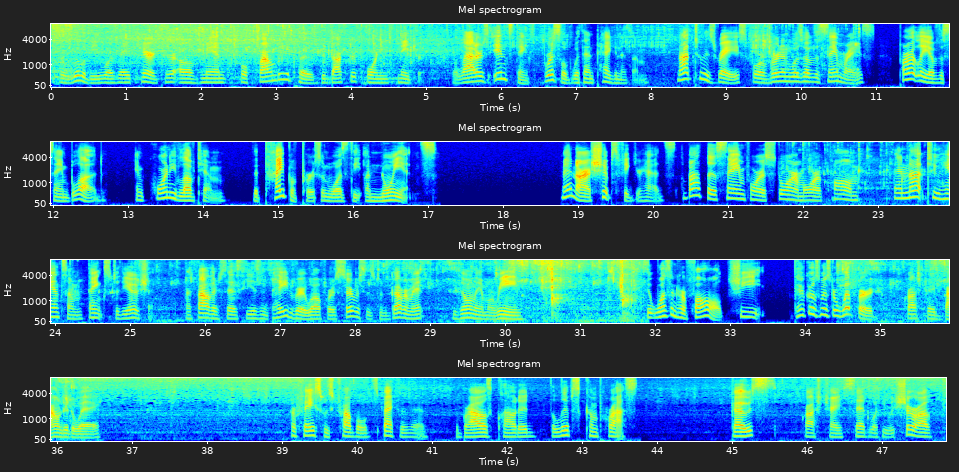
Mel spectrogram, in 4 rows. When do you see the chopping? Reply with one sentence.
The chopping can be heard from 30.5 to 31.9 s.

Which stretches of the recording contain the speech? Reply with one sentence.
The speech can be heard from 0.1 to 17.1 s, from 18.8 to 30.3 s, from 31.9 to 36.6 s, from 39.1 to 43.8 s and from 45.0 to 47.7 s.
